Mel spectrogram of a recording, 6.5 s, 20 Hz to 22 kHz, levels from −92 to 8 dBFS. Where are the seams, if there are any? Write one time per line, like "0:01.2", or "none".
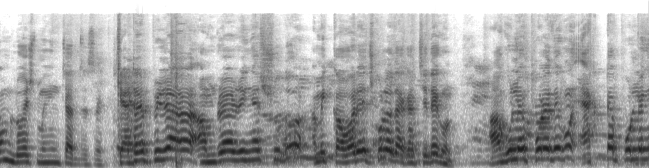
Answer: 0:01.0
